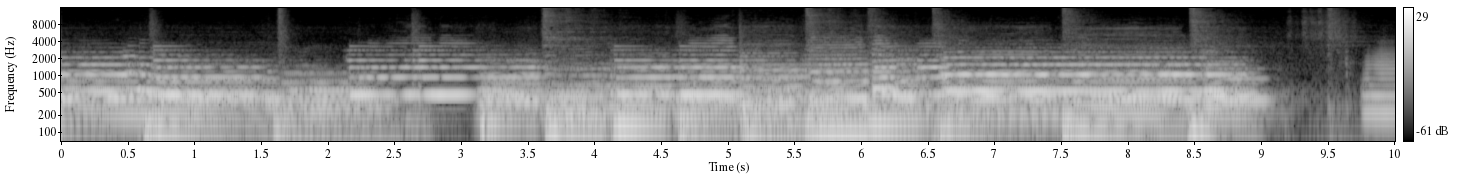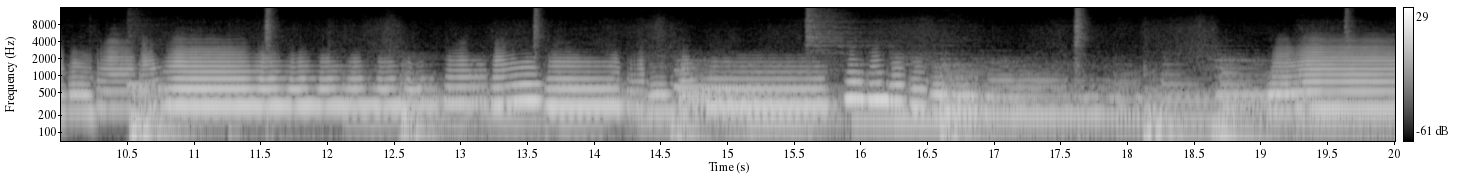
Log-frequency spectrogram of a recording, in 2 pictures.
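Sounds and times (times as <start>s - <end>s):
jazz big band playing: 0.0s - 20.0s.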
